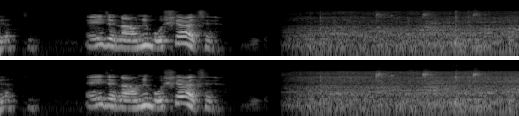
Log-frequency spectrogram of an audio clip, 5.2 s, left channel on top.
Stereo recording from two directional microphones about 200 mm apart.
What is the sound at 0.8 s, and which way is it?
A woman's voice, 5° left (ahead or behind).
